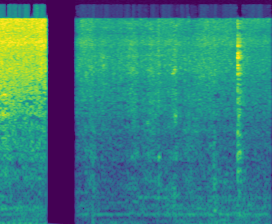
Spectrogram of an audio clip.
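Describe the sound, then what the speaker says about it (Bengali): Soybean chunks fry in a little oil with salt, giving a steady, close hiss of sizzling that cuts out for a moment and then resumes evenly. "হালকা একটু লবণ দিয়ে আর হালকা একটু তেল দিয়ে ভেজে নিচ্ছি সোয়াবিনগুলোকে"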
